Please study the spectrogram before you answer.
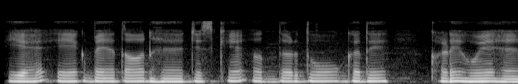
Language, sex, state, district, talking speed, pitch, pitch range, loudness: Hindi, male, Uttar Pradesh, Saharanpur, 125 wpm, 140 Hz, 140-145 Hz, -15 LUFS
